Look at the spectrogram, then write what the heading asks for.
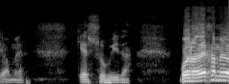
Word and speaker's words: Omir: about her life no omer what is life omir what is omer is pronounced omer which is her life Well leave it all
